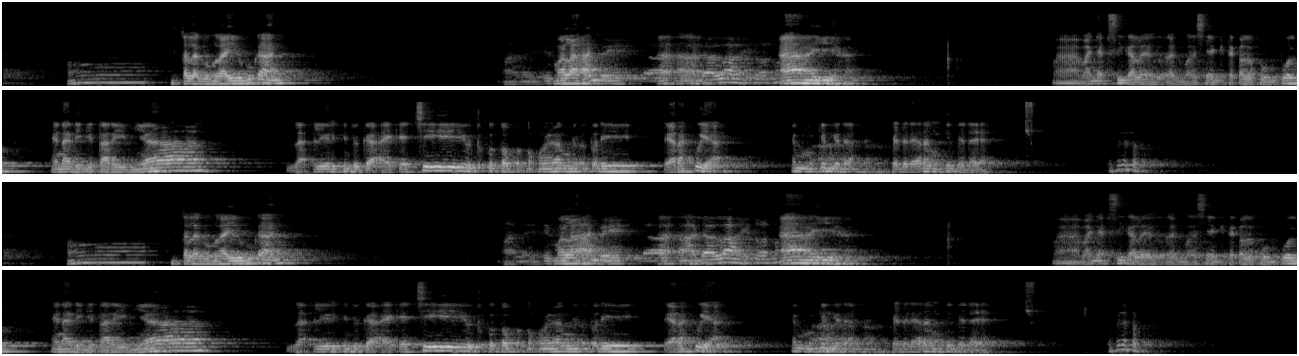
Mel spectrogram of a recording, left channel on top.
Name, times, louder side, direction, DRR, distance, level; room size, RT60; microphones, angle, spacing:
voice 1, 0.6-1.5 5.0-7.8 21.0-21.7 24.0-24.5, right 2 dB, 55° right, 0 dB, 0.9 m, -32 dB
voice 2, 1.7-2.9 5.5-6.1 6.6-7.1 7.8-8.6 10.5-13.1 13.4-15.1 15.8-20.2 20.8-21.5 21.8-22.8, left 1 dB, 35° left, 8 dB, 0.9 m, -26 dB
15.0 x 6.8 x 3.9 m, 1.2 s
head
